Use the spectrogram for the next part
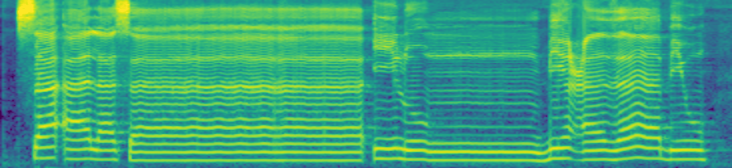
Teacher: Perhatikan huruf dza. Kita panjangkan 2 harokat karena alif di depannya.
